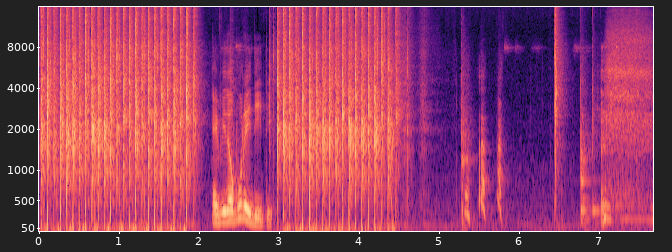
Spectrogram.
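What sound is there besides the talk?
applause sound effect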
